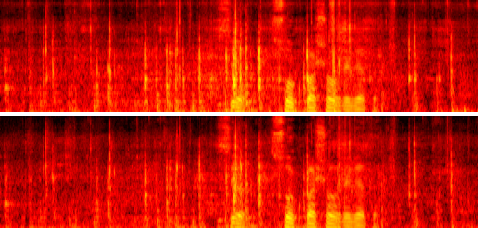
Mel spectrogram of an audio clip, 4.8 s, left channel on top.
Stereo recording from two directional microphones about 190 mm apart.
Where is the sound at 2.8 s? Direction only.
5° right (ahead or behind).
